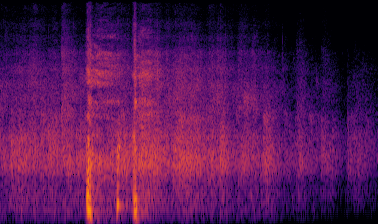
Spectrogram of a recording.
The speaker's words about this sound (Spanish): Dele ese aplauso a él.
